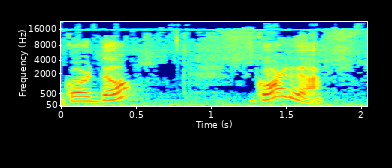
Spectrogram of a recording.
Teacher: See, that R is not very easily spelled. We in Puerto Rico sometimes we speak so fast that you don't hear that R pronounced.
